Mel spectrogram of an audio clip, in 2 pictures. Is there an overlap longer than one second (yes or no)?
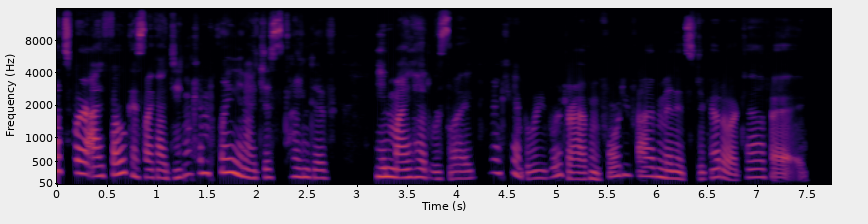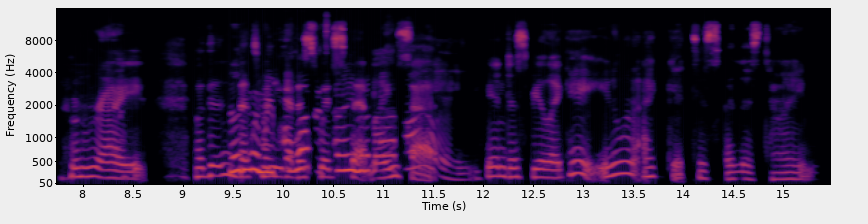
yes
